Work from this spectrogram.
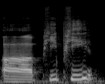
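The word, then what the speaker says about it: Phi Phi: So I'm going to be going to PP Island, okay? And yeah, I know, it's like Richard named it himself, right? This is PP Island. It's spelled Fifi Island in Thailand.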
